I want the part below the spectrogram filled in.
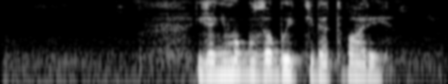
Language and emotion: Russian, angry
